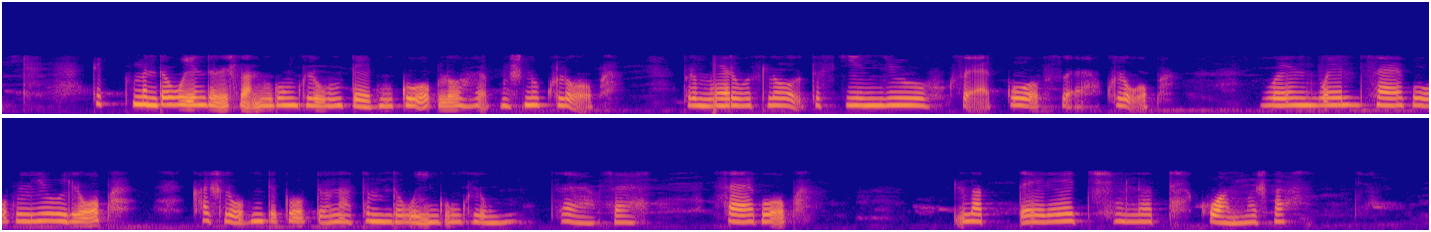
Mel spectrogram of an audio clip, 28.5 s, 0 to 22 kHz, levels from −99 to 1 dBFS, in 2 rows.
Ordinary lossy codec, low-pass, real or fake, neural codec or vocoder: none; 3.6 kHz; real; none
